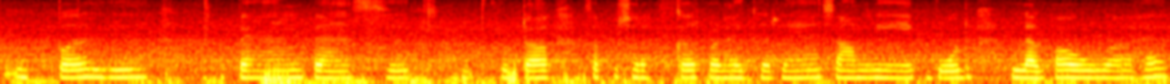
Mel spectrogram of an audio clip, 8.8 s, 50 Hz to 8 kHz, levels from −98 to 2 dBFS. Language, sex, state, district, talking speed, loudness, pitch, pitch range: Hindi, female, Haryana, Charkhi Dadri, 130 wpm, -18 LUFS, 215 Hz, 210-220 Hz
